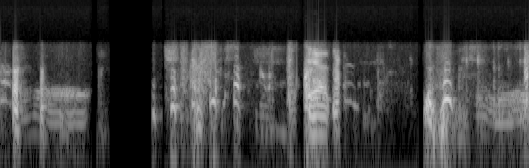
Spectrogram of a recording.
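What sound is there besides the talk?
dog snoring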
